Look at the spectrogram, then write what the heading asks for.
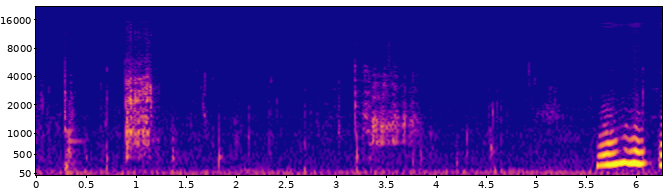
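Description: Close-up chewing of a mouthful of rice and fried tempeh, with a few light clicks of a metal spoon and fork on a ceramic plate. Near the end comes a short hummed vocal sound.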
